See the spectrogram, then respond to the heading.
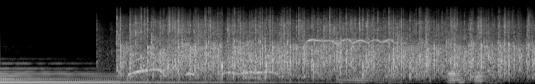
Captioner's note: audience applause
